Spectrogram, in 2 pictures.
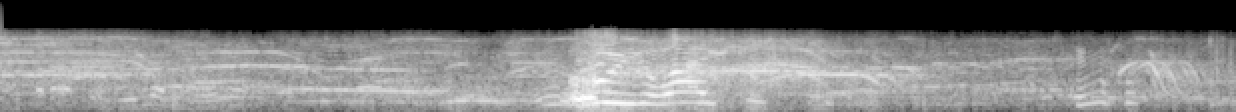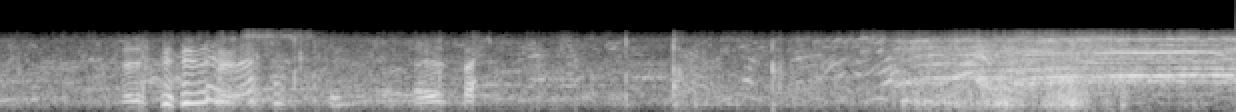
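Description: Young people shout and chatter outdoors.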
